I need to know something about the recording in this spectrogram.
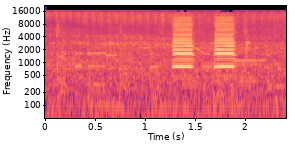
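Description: Golf cart's electric horn giving two short beeps in quick succession about a second in, each one steady pitch, over steady street traffic noise.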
